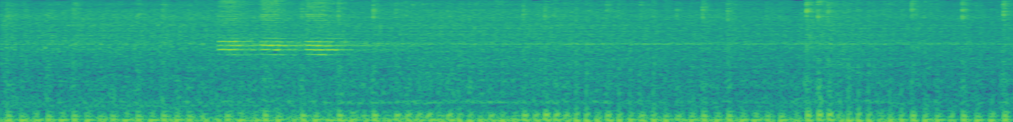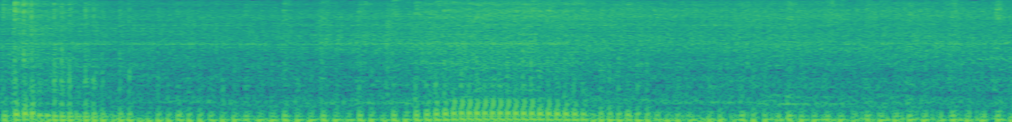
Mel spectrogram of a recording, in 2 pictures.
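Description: Trail motorcycle engine running at low speed with a rapid, steady exhaust pulse, revving up briefly and dropping back about seven seconds in.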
